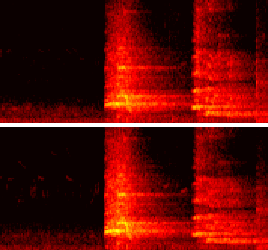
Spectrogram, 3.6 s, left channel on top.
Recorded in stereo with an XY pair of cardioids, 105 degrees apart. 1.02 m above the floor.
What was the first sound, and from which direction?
A scream, 60° right.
